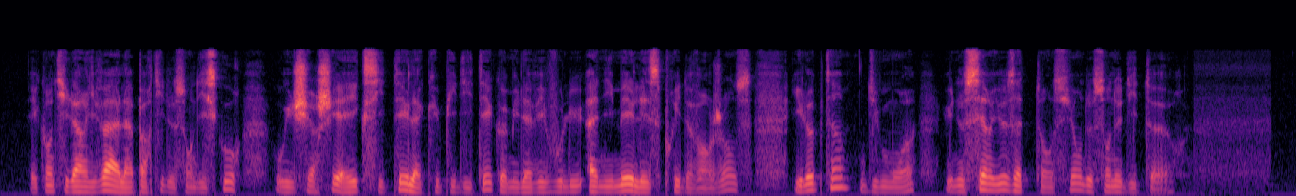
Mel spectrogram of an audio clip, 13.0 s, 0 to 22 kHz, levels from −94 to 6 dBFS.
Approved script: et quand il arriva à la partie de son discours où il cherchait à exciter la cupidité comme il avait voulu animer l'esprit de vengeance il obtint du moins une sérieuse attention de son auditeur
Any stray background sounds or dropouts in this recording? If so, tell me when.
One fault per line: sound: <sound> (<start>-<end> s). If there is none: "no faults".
no faults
